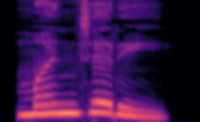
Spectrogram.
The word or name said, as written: ಮಂಜರಿ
